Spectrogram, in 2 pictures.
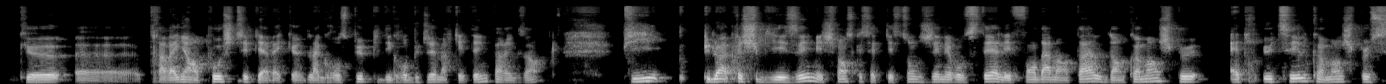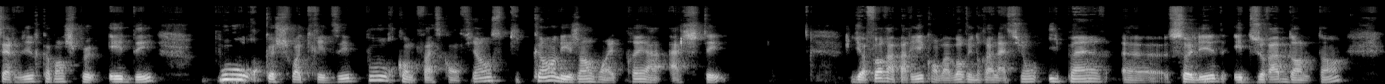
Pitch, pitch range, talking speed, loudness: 120 Hz, 110-135 Hz, 195 wpm, -19 LUFS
